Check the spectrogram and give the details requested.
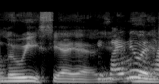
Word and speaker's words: Luis: Luis, yeah, I knew it Luis.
